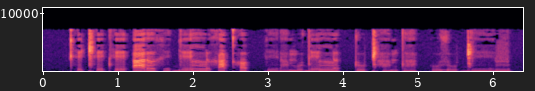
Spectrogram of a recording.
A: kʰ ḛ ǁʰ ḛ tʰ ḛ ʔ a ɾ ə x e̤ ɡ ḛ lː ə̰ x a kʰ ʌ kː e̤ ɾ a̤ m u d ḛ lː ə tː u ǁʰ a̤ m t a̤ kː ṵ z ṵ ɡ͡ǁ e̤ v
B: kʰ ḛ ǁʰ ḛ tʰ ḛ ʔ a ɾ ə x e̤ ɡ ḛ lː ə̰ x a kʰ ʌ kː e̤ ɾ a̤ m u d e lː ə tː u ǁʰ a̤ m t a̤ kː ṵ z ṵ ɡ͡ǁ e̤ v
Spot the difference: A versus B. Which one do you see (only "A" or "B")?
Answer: A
